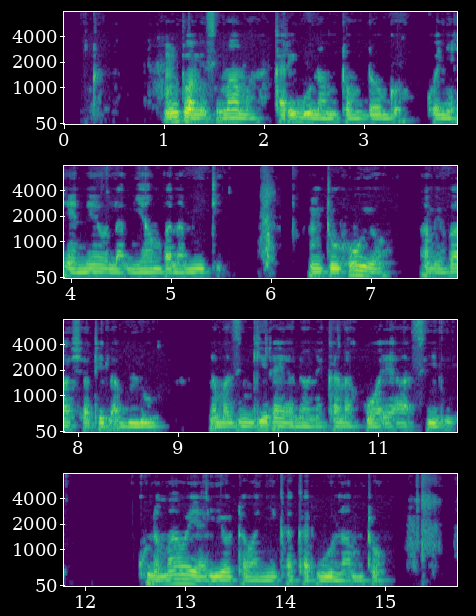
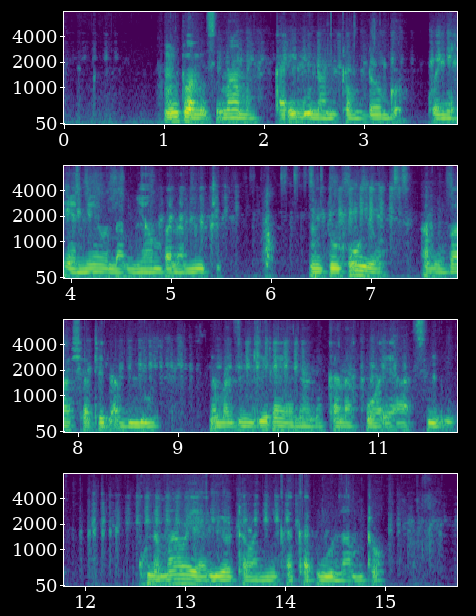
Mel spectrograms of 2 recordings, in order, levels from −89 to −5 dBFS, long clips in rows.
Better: first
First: none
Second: noise reduction (neural mask model RNNoise)

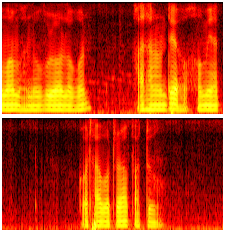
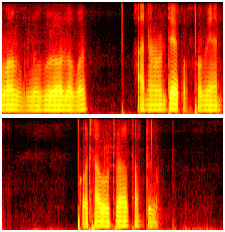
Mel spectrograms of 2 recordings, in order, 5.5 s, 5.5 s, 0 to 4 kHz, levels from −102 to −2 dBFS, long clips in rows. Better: first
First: none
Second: noise reduction (neural separator model SepFormer WHAMR!)

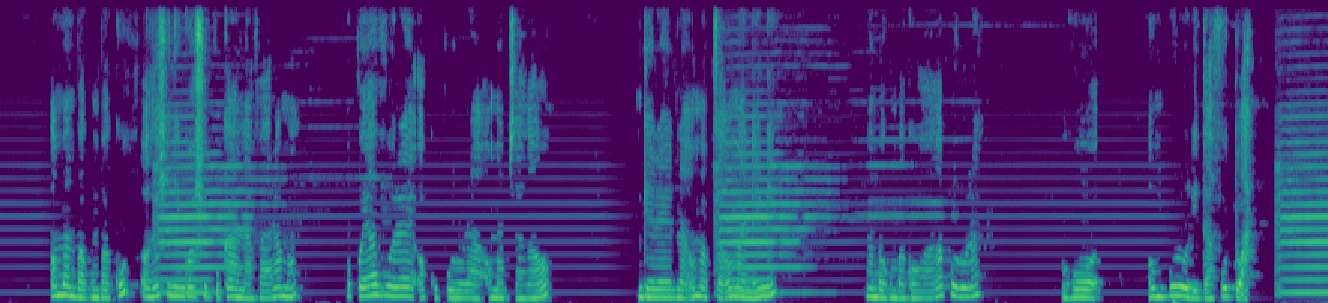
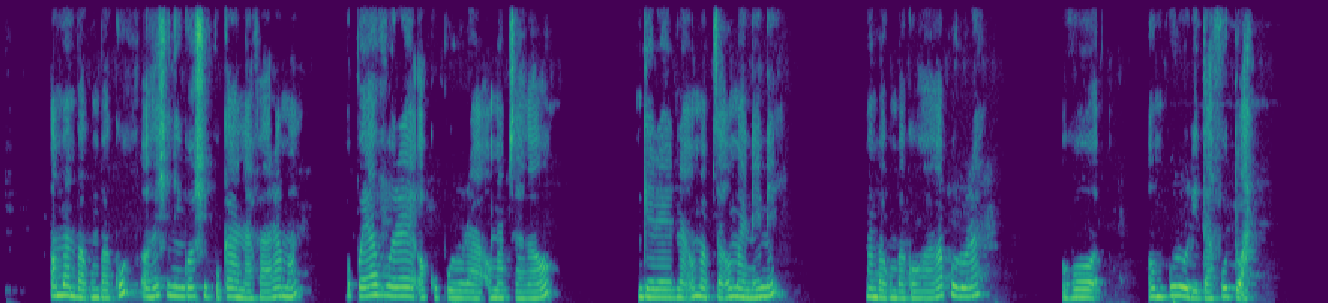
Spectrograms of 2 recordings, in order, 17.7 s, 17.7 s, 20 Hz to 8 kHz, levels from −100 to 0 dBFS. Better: second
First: noise reduction (classical method spectral subtraction)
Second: none

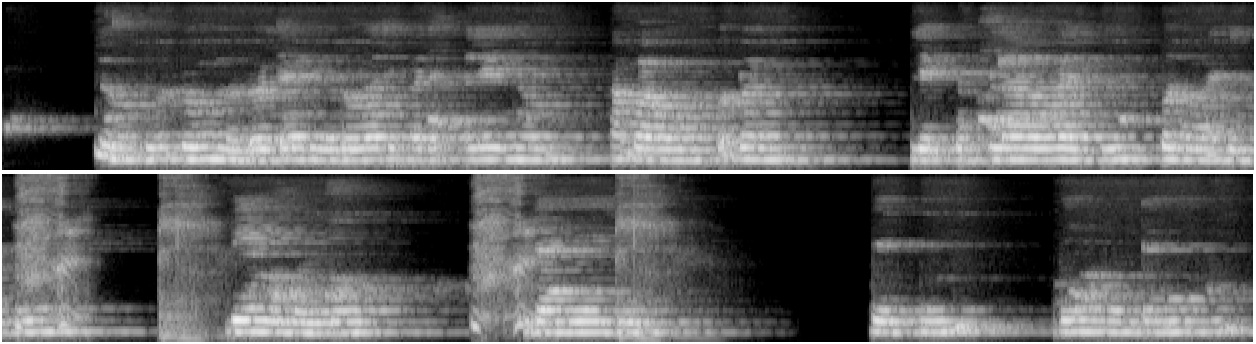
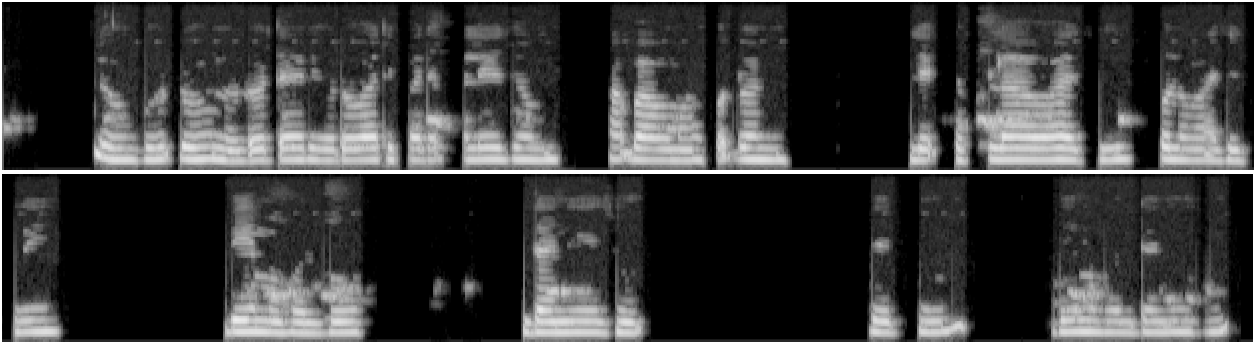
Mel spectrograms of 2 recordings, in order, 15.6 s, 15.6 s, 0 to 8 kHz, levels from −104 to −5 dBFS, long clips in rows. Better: second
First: background sound (Cough); 12 dB below the speech // room echo; dies away in 1 s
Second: none

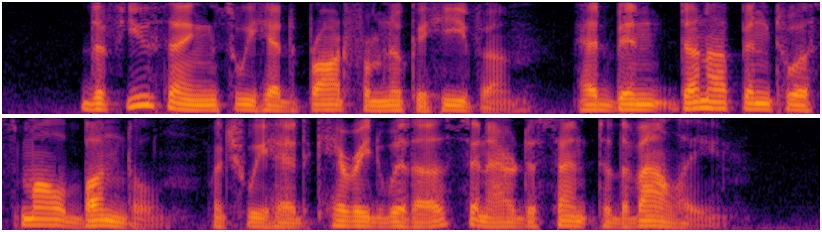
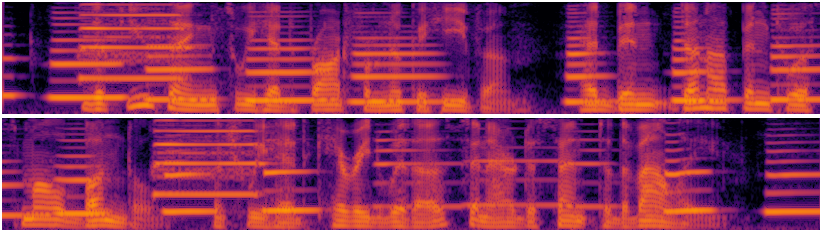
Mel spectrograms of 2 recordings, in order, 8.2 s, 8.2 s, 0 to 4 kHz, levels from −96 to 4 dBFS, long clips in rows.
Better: first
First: none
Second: background sound (Wind instrument, woodwind instrument + Wind instrument, woodwind instrument); 1 dB above the speech

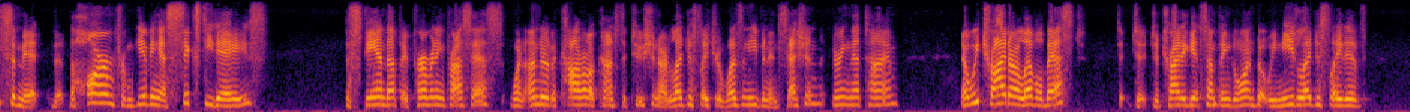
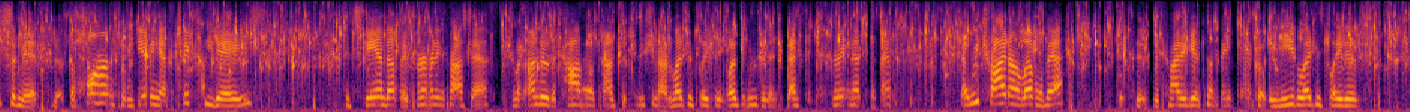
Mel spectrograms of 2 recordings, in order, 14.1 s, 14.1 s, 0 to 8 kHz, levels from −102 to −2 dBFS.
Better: first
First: none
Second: noise reduction (neural diffusion model UNIVERSE++)

